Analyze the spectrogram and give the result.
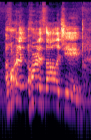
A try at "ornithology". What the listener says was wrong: Now you're calling it hornithology. It makes it sound like someone who wants to have sex with birds.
